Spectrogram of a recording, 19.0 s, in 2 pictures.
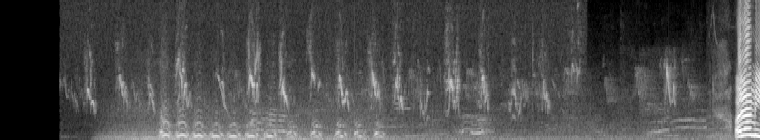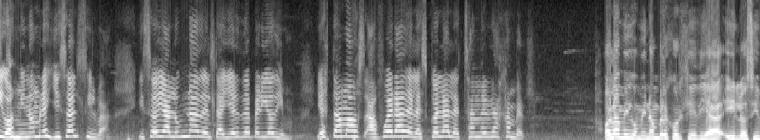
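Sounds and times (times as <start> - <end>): quick repeated lower bird calls: 0.8 - 7.3
birds chirping: 0.8 - 17.0.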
